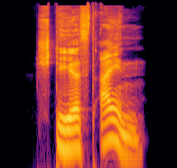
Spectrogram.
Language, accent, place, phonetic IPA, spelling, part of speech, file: German, Germany, Berlin, [ˌʃteːəst ˈaɪ̯n], stehest ein, verb, De-stehest ein.ogg
- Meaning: second-person singular subjunctive I of einstehen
